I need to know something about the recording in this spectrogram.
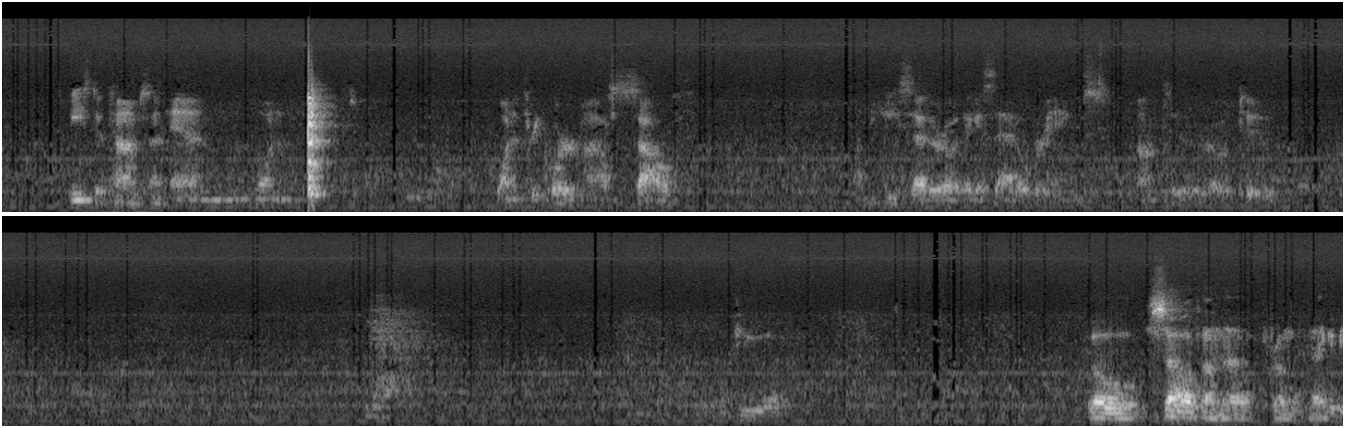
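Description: Men talk calmly in a small room, heard through a room microphone.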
